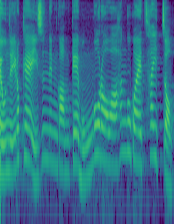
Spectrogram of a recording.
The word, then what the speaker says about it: 몽골: 하나가 빠진 느낌이 들어서 꼭 몽골에 리을 잊지 마시고 붙여 주시는게 참 좋아요. 꼭 몽골을 몽골이라고 100% 모든 발음을 넣어서 불러 주시면 너무너무 감사할 것 같습니다. 네. 몽골. 저희가 기억하겠습니다. 몽골.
